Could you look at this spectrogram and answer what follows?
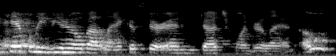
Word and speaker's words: Lancaster: Oh, Lancaster. I was like, how do you say it again? Lancaster, not Lancaster like I said it.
